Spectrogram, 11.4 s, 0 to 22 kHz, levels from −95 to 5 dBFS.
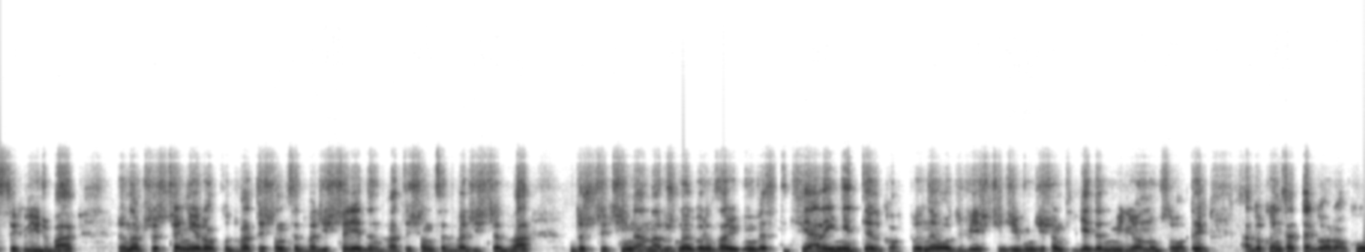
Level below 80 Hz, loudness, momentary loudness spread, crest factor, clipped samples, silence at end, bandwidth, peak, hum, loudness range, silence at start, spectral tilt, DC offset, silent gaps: -60 dBFS; -16 LUFS; 7 LU; 14 dB; under 0.1%; 0 s; 8.2 kHz; -2 dBFS; none; 3 LU; 0 s; -5 dB/octave; under 0.1%; none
